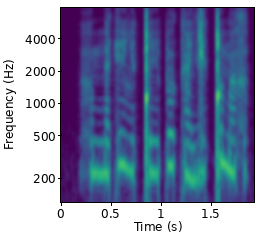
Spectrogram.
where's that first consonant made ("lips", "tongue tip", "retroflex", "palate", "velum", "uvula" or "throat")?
throat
